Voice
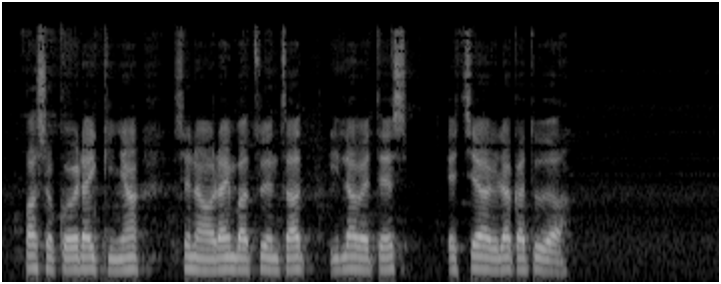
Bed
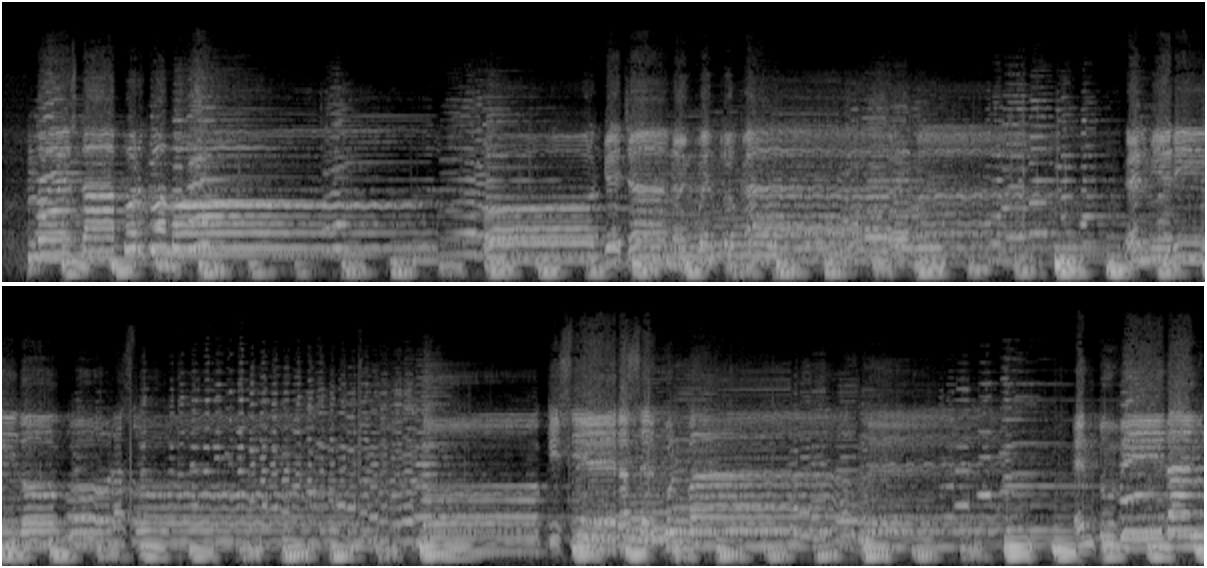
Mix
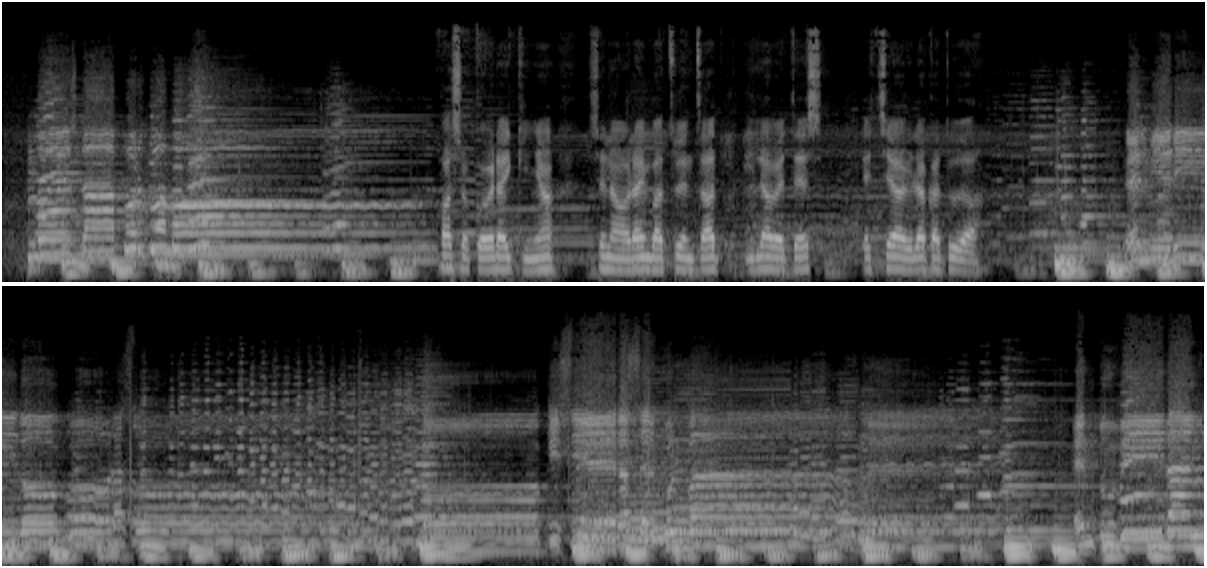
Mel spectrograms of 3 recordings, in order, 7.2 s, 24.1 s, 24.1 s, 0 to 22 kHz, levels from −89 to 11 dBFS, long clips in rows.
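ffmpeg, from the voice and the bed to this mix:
-filter_complex "[0:a]adelay=4150,volume=1dB[a];[1:a]volume=16dB,afade=t=out:st=4.09:d=0.73:silence=0.133352,afade=t=in:st=10.21:d=0.42:silence=0.125893[b];[a][b]amix=inputs=2:normalize=0"

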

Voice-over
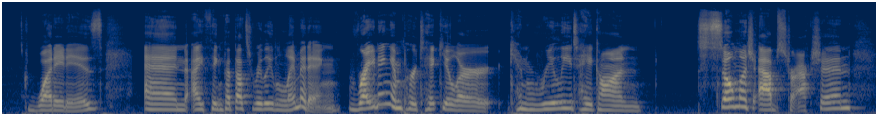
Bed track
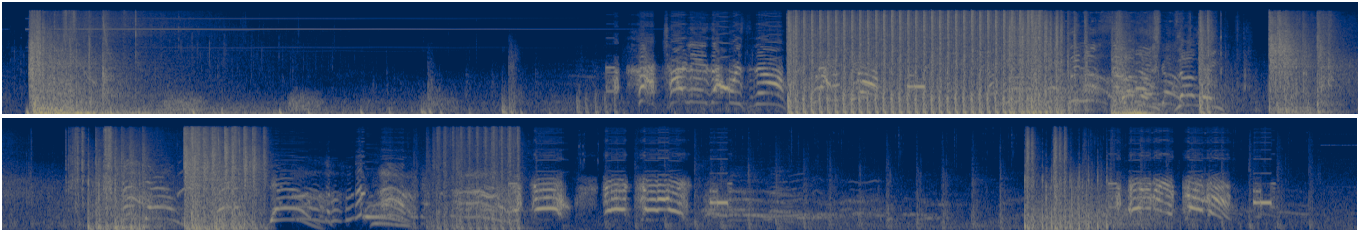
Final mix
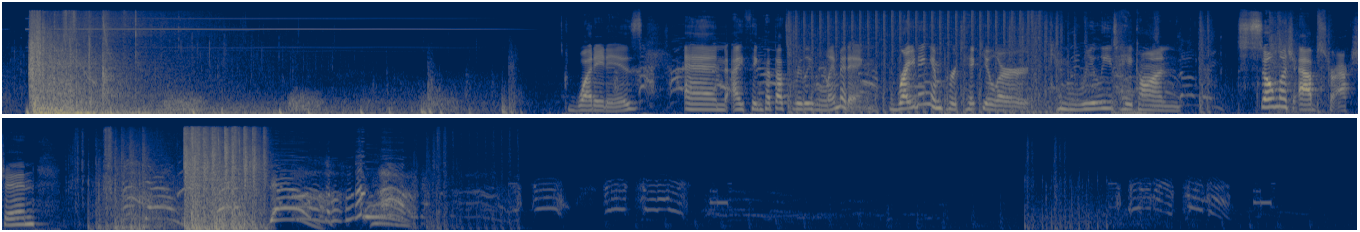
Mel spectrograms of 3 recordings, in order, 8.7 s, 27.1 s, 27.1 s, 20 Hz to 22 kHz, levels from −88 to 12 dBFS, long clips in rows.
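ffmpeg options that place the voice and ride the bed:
-filter_complex "[0:a]adelay=5400,volume=-3dB[a];[1:a]volume=17dB,afade=t=out:st=4.63:d=0.77:silence=0.11885,afade=t=in:st=14.45:d=1.12:silence=0.11885,afade=t=out:st=17.1:d=1.01:silence=0.0421697[b];[a][b]amix=inputs=2:normalize=0"

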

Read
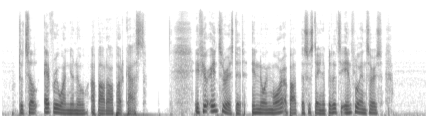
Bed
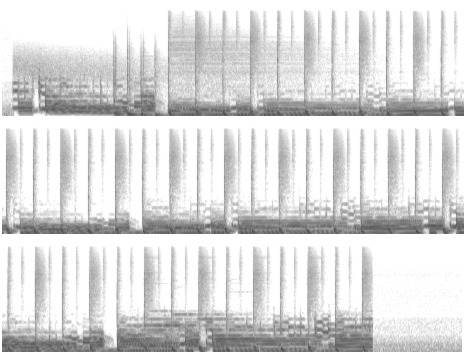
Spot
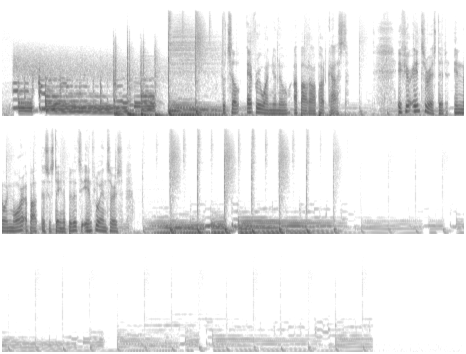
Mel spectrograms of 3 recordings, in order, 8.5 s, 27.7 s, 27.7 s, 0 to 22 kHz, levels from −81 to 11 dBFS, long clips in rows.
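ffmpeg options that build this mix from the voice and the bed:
-filter_complex "[0:a]adelay=4050,volume=-6dB[a];[1:a]volume=16.5dB,afade=t=out:st=3.6:d=0.98:silence=0.0794328,afade=t=in:st=12.18:d=0.48:silence=0.141254,afade=t=out:st=14.74:d=1.52:silence=0.0630957[b];[a][b]amix=inputs=2:normalize=0"

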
